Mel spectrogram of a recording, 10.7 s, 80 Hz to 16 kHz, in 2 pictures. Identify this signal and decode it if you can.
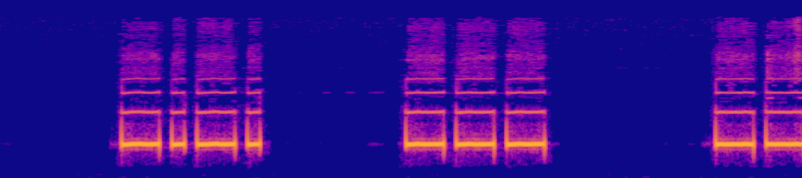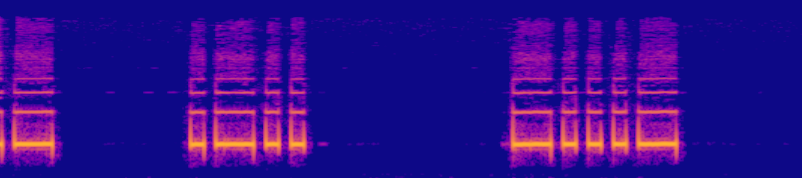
Morse code, heard as a keyed tone, about 14 wpm, spaced as for 6 wpm, 770 Hz. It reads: COOL<BT>
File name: Onlinelehrgang / morsen / DJ4UF Morsen12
